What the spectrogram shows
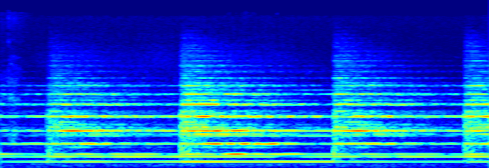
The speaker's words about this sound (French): Walt sait que les cloches ne jouent que pour lui parce que Peter, le pasteur, a bloqué le compteur de l'horloge de la petite chapelle exprès pour qu'elle sonne le soir de Noël.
